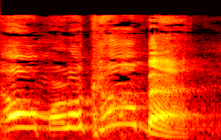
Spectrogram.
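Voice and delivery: high, eager gush over a new buy; hammed-up impulse buyer, high and excited; excited fanboy voice. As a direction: squeal it like a kid spotting a toy. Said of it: "But I was like".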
